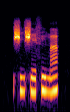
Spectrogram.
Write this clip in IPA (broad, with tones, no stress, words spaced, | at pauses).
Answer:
ʃi˨ʃe˨ sĩ˨ma˨˦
